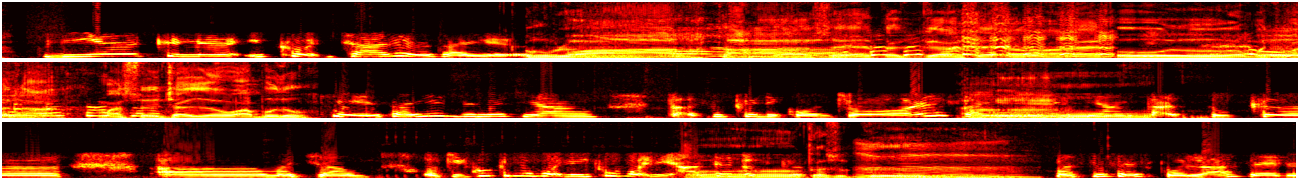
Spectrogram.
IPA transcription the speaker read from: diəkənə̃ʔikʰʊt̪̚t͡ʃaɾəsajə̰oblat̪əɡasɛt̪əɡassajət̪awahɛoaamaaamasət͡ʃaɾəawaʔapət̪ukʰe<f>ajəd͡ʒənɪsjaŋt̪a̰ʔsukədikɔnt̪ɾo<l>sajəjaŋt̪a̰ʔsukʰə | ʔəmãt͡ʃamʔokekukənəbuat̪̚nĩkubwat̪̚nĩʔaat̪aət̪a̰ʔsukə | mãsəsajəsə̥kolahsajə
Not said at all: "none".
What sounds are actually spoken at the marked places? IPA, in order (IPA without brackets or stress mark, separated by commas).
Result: s, l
